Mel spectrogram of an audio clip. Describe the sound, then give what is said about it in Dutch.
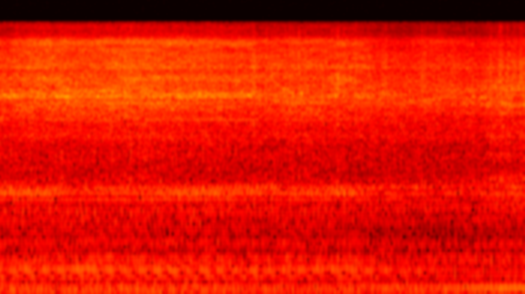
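Steady, loud drone of a small aircraft engine in flight over the Oldermaten nature area east of Zwartsluis, in the Netherlands. A constant low hum with strong tonal harmonics and a faint whistling hiss on top, unbroken for the whole stretch. “We vliegen nu over de Oldermaten, een natuurgebiedje.”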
